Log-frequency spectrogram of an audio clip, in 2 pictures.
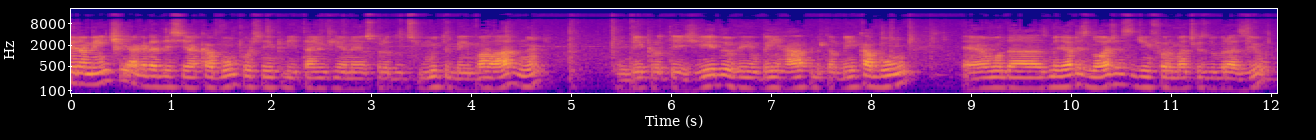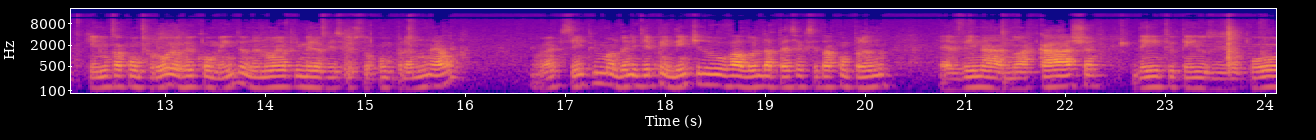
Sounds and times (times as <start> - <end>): Speech: 0.0 - 4.8, 5.4 - 16.0, 16.6 - 24.1.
